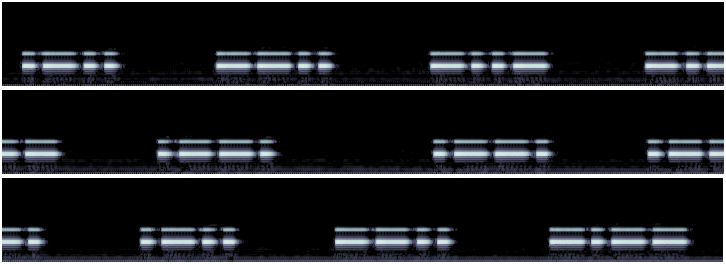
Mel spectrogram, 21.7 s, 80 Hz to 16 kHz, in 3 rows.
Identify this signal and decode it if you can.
Morse code, heard as a keyed tone, about 12 wpm, spaced as for 6 wpm, 930 Hz. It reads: LZXYP PPLZY
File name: radiomorningstar / morse / les 8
